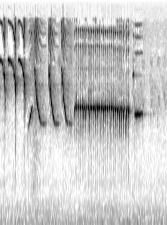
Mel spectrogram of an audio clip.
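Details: Canary chirping as training audio to spark replies from other canaries: a handful of slurred descending whistles followed by a dense, even buzzing trill lasting about a second and a short final note.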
